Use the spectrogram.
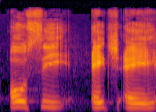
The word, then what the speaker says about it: OCHA: office for for the coordination of humanitarian Affairs OC ha I will pronounce it Ocha says as of early February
